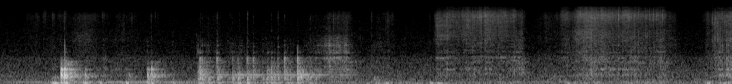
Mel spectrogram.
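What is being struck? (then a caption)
Satin blouse with lace trim. Long nails scratch the white lace trim and smooth fabric of a mint green satin blouse with a black strap, laid flat on a table. A few sharp, low scratchy taps come first, followed by soft, bright, hissing strokes across the fabric.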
